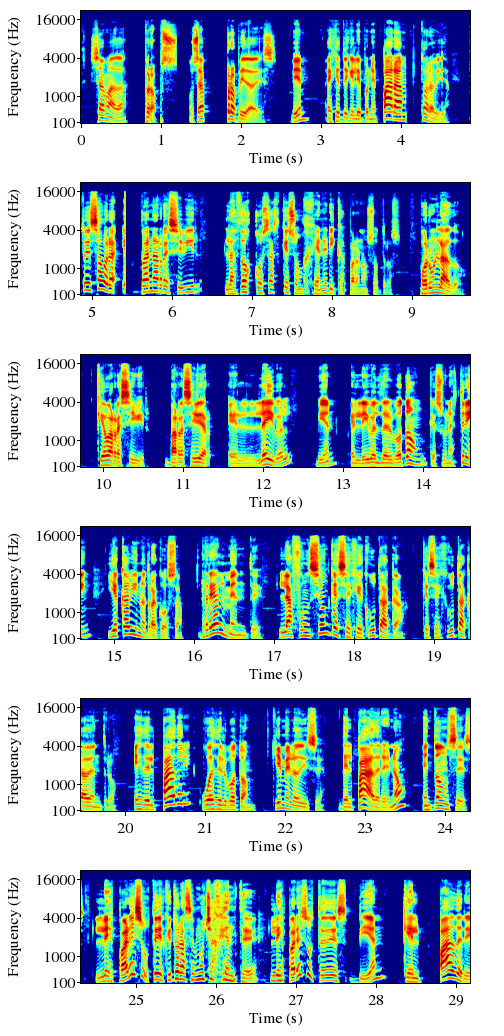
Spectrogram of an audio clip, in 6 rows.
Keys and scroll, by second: 0.0-1.3 typing, 1.6 Return, 2.3-4.9 typing, 5.3 Tab, 5.4 Return, 12.5-19.5 typing, 28.1 k, 28.6 j.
